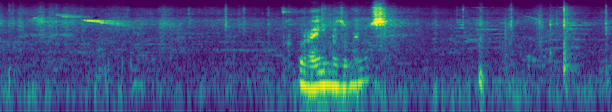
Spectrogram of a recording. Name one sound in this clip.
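Stiff plastic creaks and clicks as hands bend and handle it.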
